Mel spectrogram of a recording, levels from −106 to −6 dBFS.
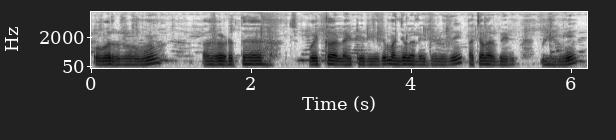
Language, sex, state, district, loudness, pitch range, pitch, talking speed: Tamil, male, Tamil Nadu, Kanyakumari, -17 LUFS, 125-140 Hz, 130 Hz, 145 wpm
